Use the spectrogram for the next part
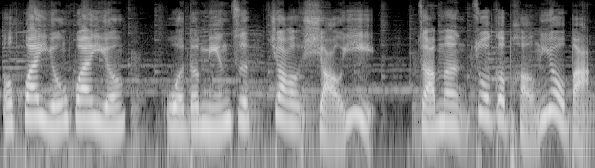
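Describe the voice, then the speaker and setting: Woman putting on a slow, low honest little ant. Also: animated, soft background music. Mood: earnest. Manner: slow, lower and patient, explaining. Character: honest, friendly little ant, calm and earnest.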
